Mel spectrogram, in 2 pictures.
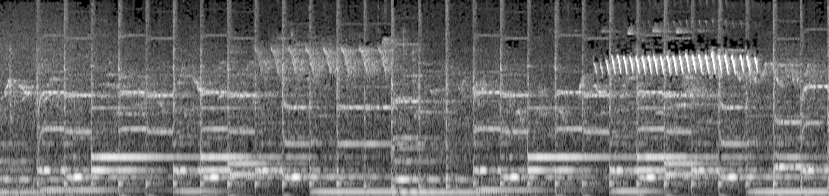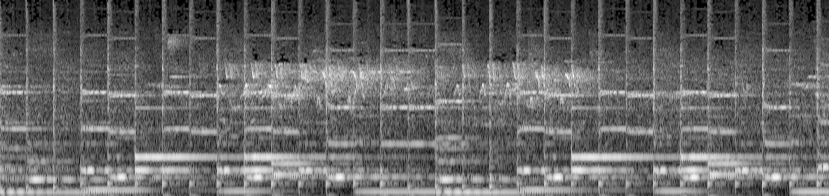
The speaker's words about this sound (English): We're able to study them in naturalistic settings in our aviaries at Indiana University, where we can provide large cages and let the birds live almost naturally as they would in the field.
